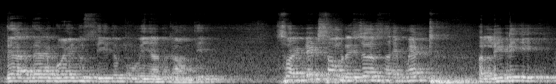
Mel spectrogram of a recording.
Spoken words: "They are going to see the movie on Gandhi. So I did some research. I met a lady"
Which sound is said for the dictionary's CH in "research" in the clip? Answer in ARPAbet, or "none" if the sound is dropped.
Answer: S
